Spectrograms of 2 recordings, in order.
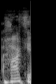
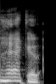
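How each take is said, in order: First: "Hockett" with an open O, as in hot; quick fix of the name, first syllable of "Hockett" like "hock"; corrected surname. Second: "Hackett" with a short A, as in hat; mispronounced surname. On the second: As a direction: say "Hackett" with the vowel of "hack". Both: Real, not acted. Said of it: "Hockett, excuse me".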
